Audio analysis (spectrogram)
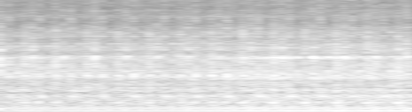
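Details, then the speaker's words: Maruti Vitara Brezza diesel, restarted after its EGR valve was cleaned: steady idle with an even quick clatter and no extra noises, smoother than before; normal idle. "मैं ये सब एकदम normal भर कर रहा है engine में कोई एक्स्ट्रा की आवाज भी नहीं आ रही है"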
